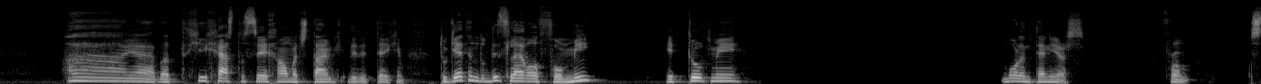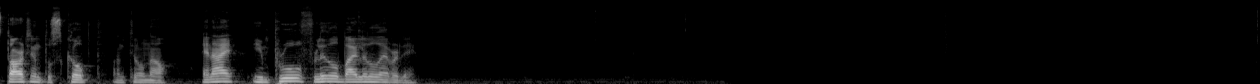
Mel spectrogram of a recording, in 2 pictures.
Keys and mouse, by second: 0.0 click, 0.9 click, 1.3 right click, 1.7 right click, 1.9-25.2 drag.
